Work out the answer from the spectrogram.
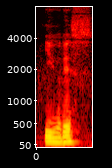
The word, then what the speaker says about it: QRIS: Terus nomor 6 juga mengenal transaksi cashless ya, dengan QRIS gitu, atau bacanya KRIS ya, QRIS di scan gitu ya.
